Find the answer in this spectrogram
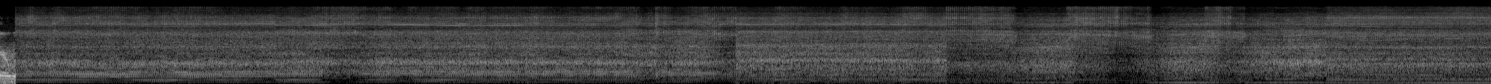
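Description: Electric angle grinder fitted with an 80-grit sanding disc, running steadily while it sands down the surface of a cast concrete form. The grinder's whine sits under the rasp of grit on concrete, and the tone shifts a few times.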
